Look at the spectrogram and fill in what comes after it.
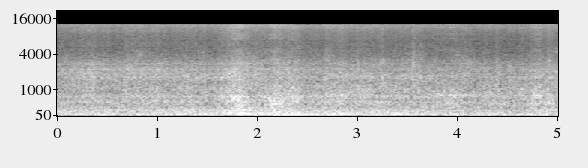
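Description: Passenger train running at speed, heard from inside the carriage: a steady low rumble of wheels on rails, swelling briefly about two seconds in.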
